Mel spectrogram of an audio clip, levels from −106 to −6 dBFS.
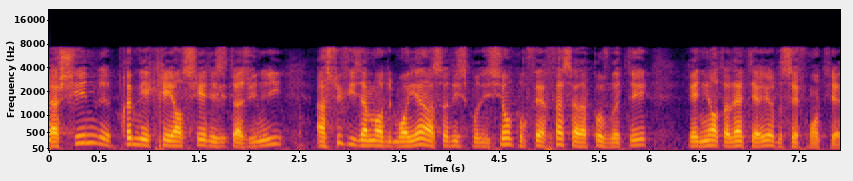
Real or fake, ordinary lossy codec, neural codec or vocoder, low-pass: fake; none; codec, 16 kHz, 4 kbps, FunCodec, trained on LibriTTS, 50 frames a second; 7.2 kHz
